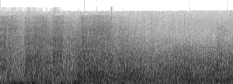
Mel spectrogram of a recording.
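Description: A thunderstorm rages with loud, deep rumbling thunder rolling continuously, heavy low-end booms swelling and fading over a steady wash of rain and wind noise, powerful.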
